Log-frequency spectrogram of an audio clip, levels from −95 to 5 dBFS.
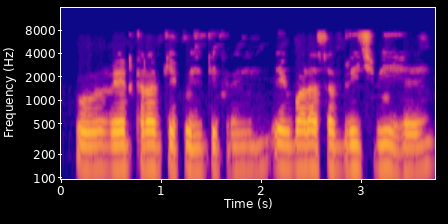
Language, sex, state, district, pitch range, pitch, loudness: Hindi, male, Chhattisgarh, Raigarh, 125-135 Hz, 130 Hz, -18 LUFS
